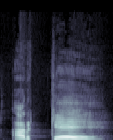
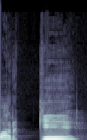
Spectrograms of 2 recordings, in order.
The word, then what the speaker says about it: arché: eles vão chamar de arché ou arché. Tem várias pronúncias, fique tranquilo, tá? Pode chamar de arché, ou arché, ou arquê, fique à vontade.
